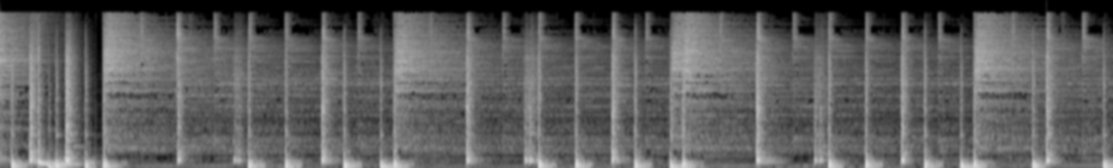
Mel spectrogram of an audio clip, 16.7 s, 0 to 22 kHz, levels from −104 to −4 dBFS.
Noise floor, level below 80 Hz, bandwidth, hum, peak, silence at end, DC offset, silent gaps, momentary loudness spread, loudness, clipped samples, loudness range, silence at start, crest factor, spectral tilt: -44 dBFS; -30 dBFS; 16 kHz; none; 0 dBFS; 0 s; under 0.1%; none; 17 LU; -24 LUFS; under 0.1%; 3 LU; 0 s; 24 dB; -4 dB/octave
